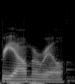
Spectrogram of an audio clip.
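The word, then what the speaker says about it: Real Marill: of people pronounce it Merill and that's even how I pronounce it but considering the name is a play on Real Madrid I'm pronouncing it real marel for for the sake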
